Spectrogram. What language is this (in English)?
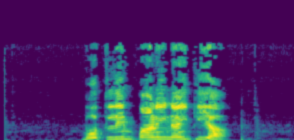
Sansi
